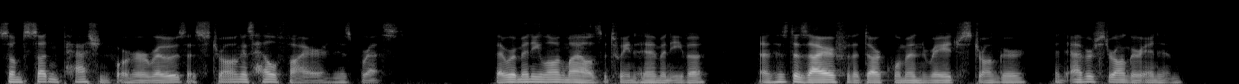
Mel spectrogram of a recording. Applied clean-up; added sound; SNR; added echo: none; none; none; none.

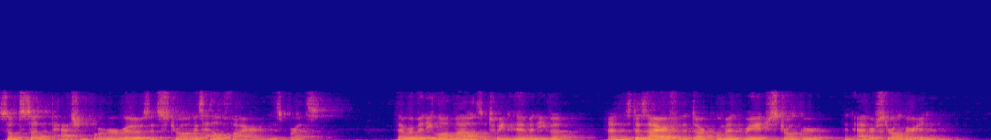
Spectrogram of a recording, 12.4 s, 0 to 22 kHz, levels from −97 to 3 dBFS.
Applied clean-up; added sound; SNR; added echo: none; none; none; reverberation time 0.8 s.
